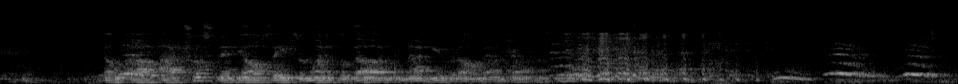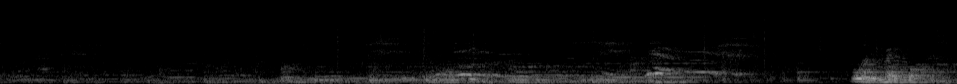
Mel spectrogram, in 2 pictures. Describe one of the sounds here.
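A man preaches with animation into a microphone in an echoing room.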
